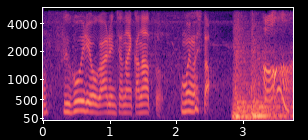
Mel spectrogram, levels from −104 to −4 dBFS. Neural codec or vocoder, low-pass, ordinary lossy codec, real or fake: none; 5.4 kHz; none; real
